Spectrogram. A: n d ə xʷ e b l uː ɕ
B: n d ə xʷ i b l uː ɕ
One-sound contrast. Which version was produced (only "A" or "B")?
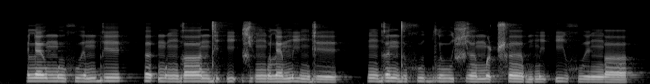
B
